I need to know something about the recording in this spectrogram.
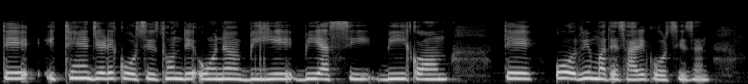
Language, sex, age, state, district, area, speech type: Dogri, female, 18-30, Jammu and Kashmir, Udhampur, rural, spontaneous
